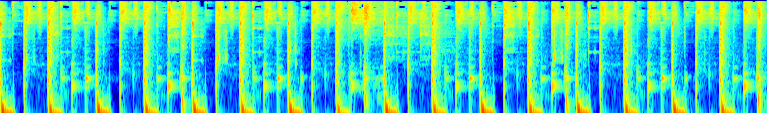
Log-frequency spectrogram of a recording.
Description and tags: Created in Hydrogen and Korg Microsampler with samples from my personal and original library.Edit on Audacity.
beat, bpm, dance, drums, edm, fills, free, groove, hydrogen, kick, korg, library, loop, pack, pattern, sample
